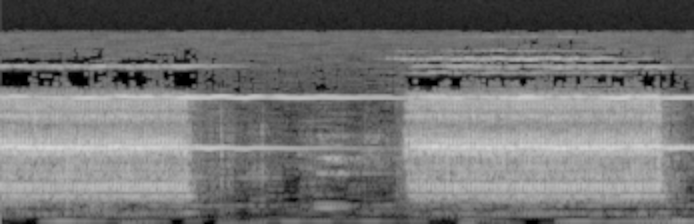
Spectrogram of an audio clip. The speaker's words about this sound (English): Should I answer it? Answer it. Hold the receiver up, that's right.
